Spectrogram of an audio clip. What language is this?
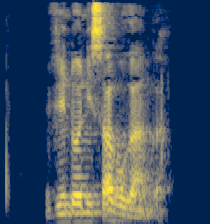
Taita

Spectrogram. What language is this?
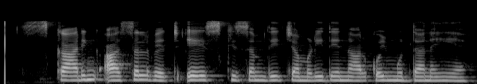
Punjabi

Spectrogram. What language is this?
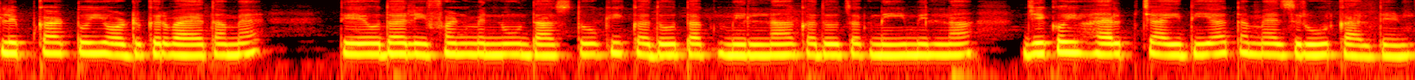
Punjabi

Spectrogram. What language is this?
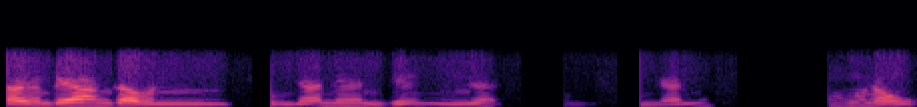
Bodo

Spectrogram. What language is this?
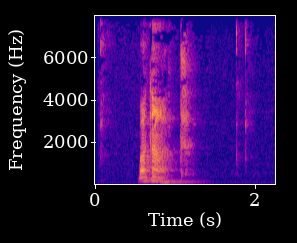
Turkish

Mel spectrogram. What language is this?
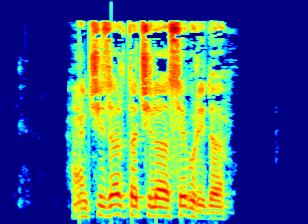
Dargwa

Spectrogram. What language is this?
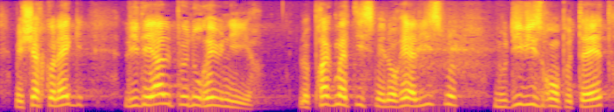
French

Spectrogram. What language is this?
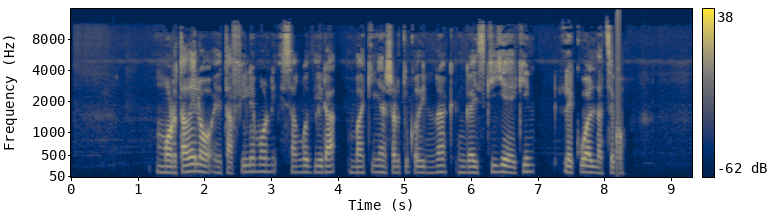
Basque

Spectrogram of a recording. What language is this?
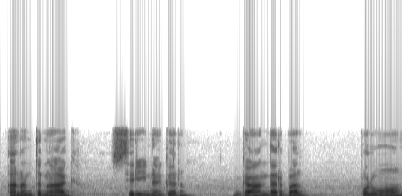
Kashmiri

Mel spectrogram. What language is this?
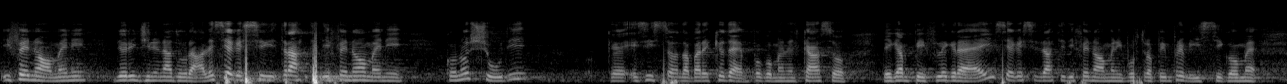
Italian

